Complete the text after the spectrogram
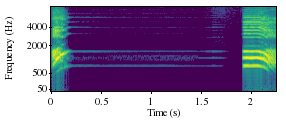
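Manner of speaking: loud piercing scream. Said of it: "a loud, piercing cry".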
